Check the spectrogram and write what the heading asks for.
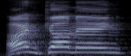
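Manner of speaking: loud, slow, high reply; calling back. Acted. Dad calls down loudly that he's coming. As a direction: answer from upstairs.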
